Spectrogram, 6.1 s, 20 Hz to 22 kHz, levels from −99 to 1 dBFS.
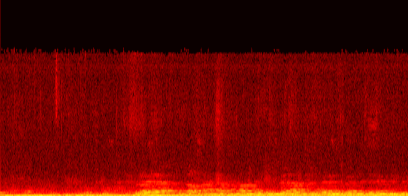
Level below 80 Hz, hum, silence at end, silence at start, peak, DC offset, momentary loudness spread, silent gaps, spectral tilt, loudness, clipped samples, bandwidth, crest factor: -32 dBFS; none; 0 s; 0 s; -18 dBFS; under 0.1%; 3 LU; none; -9 dB/octave; -35 LUFS; under 0.1%; 9.2 kHz; 12 dB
